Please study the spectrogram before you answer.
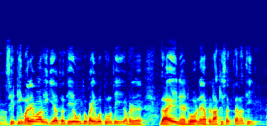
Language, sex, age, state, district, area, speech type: Gujarati, male, 45-60, Gujarat, Rajkot, rural, spontaneous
